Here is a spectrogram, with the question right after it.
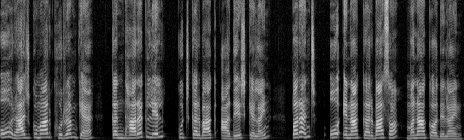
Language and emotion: Maithili, neutral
